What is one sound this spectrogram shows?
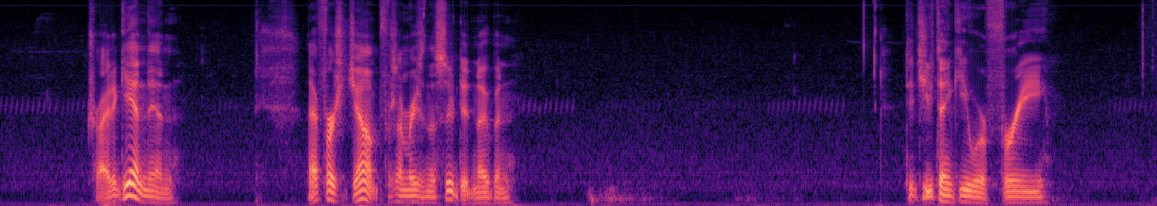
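A man speaks slowly in a low, menacing voice.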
